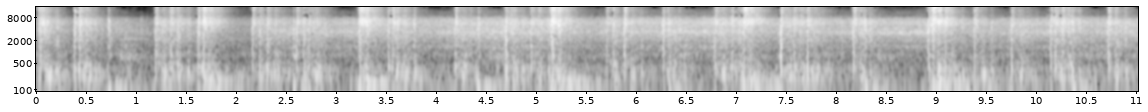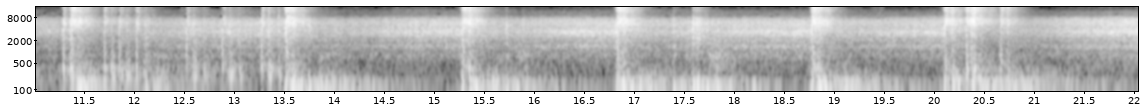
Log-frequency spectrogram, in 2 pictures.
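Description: Fireworks pop and bang in rapid bursts, echoing outdoors.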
